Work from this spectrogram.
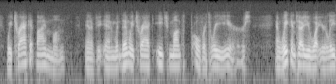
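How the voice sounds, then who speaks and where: A fairly low-pitched man's voice with ordinary pitch variation, dry and close with no echo. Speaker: software company president. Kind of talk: webinar Q&A answers. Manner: fast; hesitant with many fillers and repeats.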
